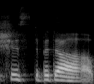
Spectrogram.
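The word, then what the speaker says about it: Sizdah Bedar: I believe you pronounce it shiz-da bee-dar, which is probably a terrible butchery of the language, but at Sizdah Be-dar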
